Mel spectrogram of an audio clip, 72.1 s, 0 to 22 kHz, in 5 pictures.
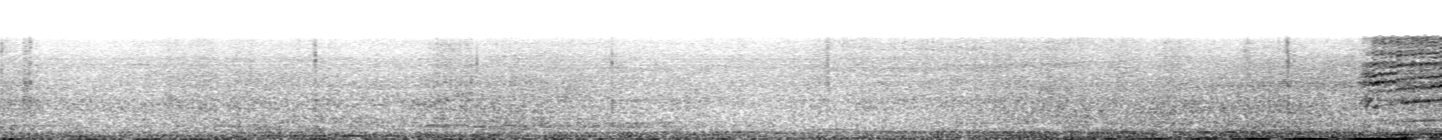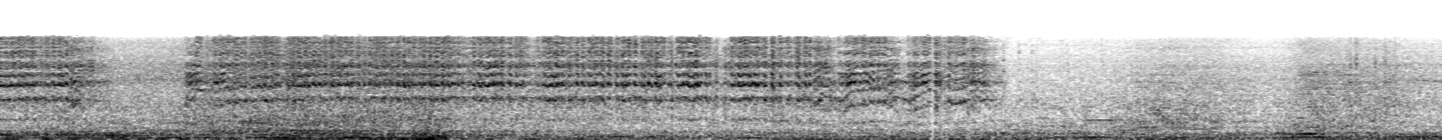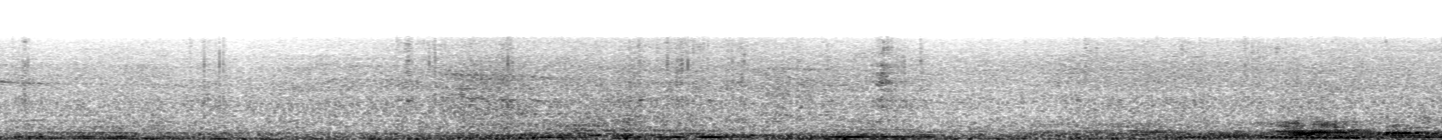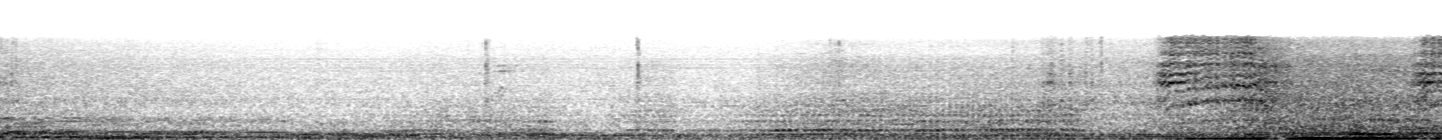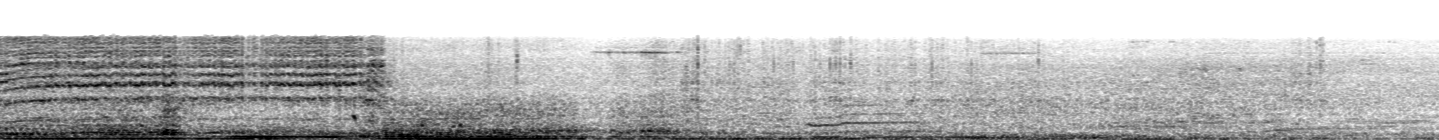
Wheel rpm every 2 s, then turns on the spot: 10, 0, 10, 0, 0, 0, 0, 90, 80, 160, 160, 150, 50, 0, 10, 0, 10, 10, 10, 0, 0, 10, 0, 0, 0, 0, 0, 60, 40, 150, 140, 0, 20, 10, 0, 0.
4-6 28-30 32-36 64-68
